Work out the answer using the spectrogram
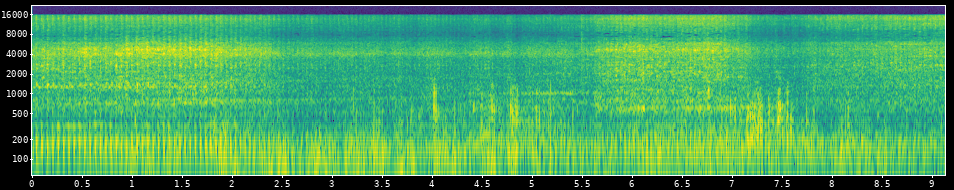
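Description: A small motorcycle or scooter engine running steadily while riding along a road, with wind and tyre noise.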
